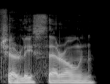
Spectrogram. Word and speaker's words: Charlize Theron: Charlize, wie spricht man es echt aus? – Also sie heisst Charlize Theron.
